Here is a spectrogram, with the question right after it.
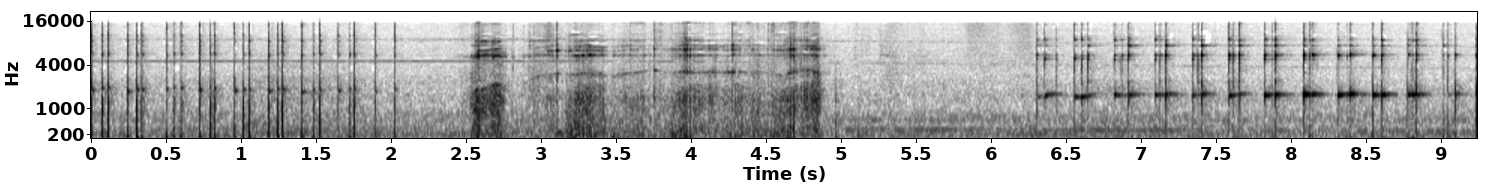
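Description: Long fingernails tap quickly on the body and base of a small black glass perfume bottle with orange liquid inside, giving bright, clinking glassy ticks with a short ring around 1.6 kHz. The taps run in a fast burst, then give way to a couple of seconds of rough, hissy scraping, a brief near-silence, and a final run of ringing taps.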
